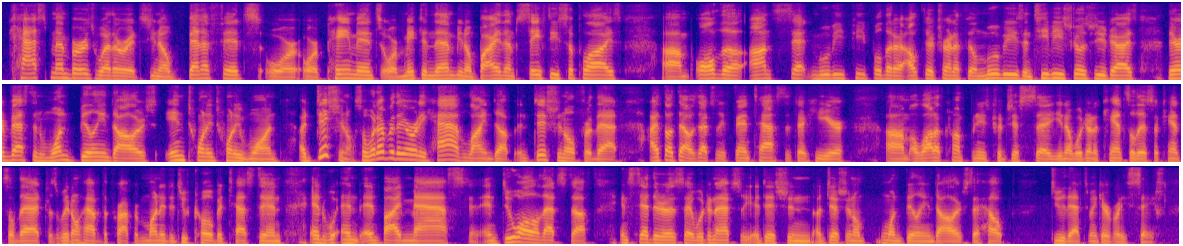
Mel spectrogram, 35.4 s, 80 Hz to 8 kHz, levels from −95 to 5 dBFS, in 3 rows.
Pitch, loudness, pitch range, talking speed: 125 Hz, -20 LUFS, 110-145 Hz, 215 wpm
